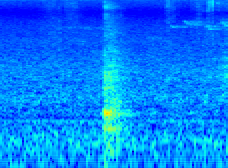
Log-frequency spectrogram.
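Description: A stone ball is set down with a light click on a hard surface.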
